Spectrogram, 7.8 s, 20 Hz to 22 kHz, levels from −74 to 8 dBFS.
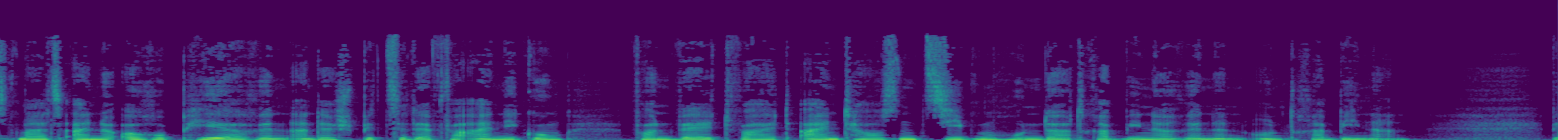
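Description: No technical faults can be heard anywhere in the audio; the signal holds steady throughout without any audible disruption.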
